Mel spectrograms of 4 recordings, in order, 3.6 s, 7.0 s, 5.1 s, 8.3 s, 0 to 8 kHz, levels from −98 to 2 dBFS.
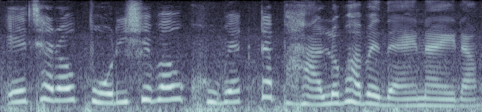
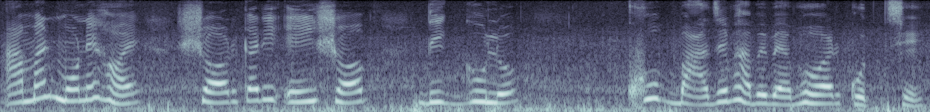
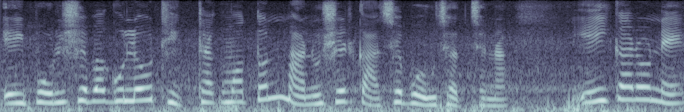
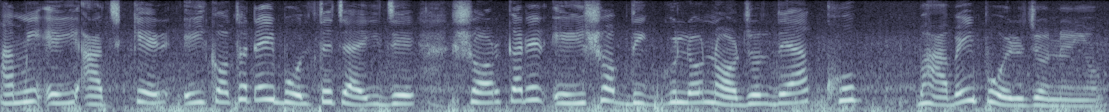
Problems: constant background noise, background conversations at intervals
